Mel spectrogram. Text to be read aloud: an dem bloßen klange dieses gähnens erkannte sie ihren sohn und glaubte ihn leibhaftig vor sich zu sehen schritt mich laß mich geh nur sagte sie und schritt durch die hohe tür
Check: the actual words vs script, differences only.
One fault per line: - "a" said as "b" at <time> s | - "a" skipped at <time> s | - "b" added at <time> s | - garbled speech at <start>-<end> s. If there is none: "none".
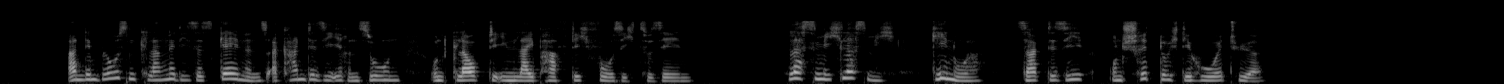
- "schritt" said as "laß" at 7.8 s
